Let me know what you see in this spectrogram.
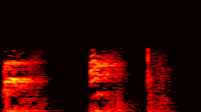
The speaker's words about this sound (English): The lion growls.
